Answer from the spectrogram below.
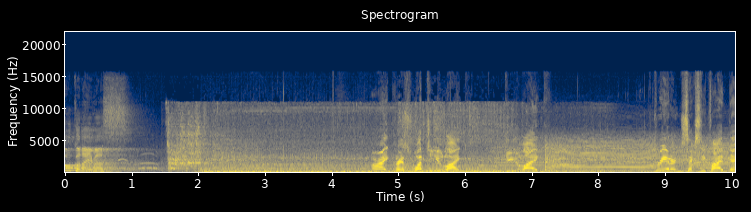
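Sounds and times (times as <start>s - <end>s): entrance music over sound system: 4.4s - 10.0s.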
